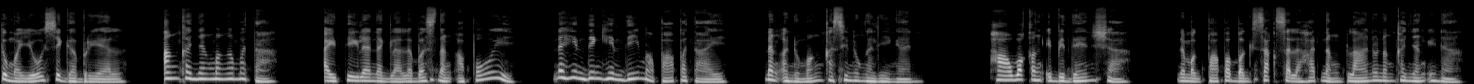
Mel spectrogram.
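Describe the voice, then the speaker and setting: A woman with a Filipino accent narrating a dramatic scripted story in a solemn, emotive, deliberate way. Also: low voice, lively intonation, a little mellow, no echo, clean studio sound.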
